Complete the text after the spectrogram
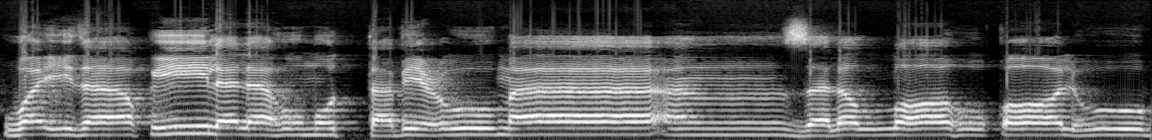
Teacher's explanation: لام اس میں جلالہ کے پہلے زبر کے ساتھ ہے، اس کو پر پڑھیں گے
